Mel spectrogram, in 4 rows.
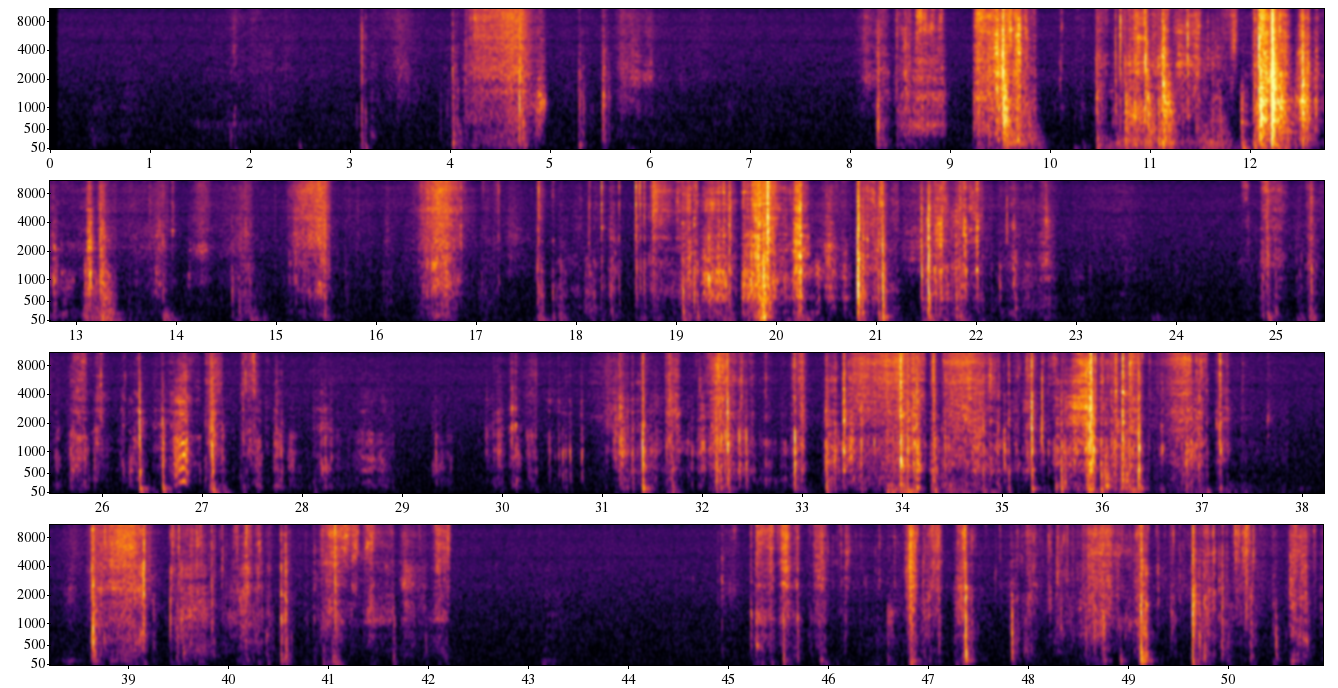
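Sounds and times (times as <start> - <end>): plastic wrapping crinkling: 45.2 - 50.9.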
